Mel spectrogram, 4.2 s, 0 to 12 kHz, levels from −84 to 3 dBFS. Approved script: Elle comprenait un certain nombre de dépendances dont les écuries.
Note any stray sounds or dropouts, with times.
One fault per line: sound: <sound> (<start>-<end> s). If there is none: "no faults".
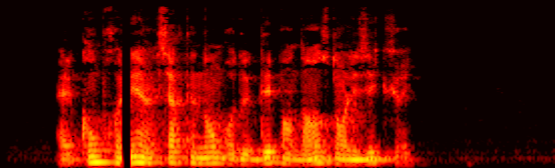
sound: dropout (0.9-1.0 s)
